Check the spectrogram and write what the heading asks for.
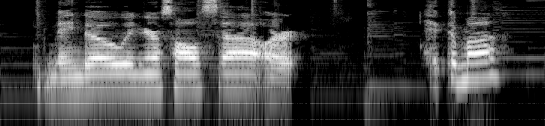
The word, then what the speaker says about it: jicama: So if you have mango in your salsa or jicama, how do you pronounce it? Jicama?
